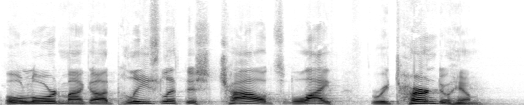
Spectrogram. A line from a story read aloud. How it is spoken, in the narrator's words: he cried out to the Lord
